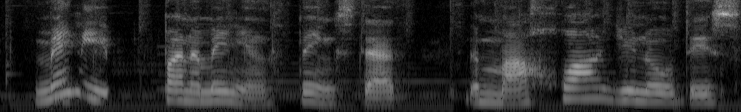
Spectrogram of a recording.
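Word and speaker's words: 麻花: Mafa. Yes, we call it mafa. Yeah, because of the Cantonese pronunciation.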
